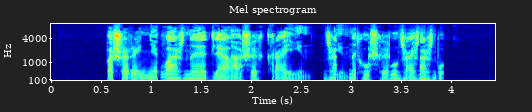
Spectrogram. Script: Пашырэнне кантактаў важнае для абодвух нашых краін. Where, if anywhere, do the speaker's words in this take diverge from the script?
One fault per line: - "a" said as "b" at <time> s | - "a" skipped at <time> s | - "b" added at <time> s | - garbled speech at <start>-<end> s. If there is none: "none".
- "кантактаў" skipped at 1.1 s
- "абодвух" skipped at 1.7 s
- garbled speech at 2.7-3.9 s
